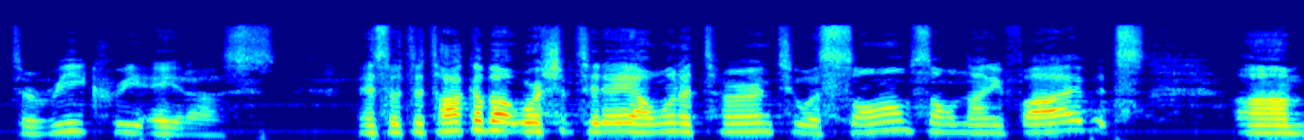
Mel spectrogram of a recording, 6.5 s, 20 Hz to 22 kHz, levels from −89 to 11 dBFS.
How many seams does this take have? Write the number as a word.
zero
